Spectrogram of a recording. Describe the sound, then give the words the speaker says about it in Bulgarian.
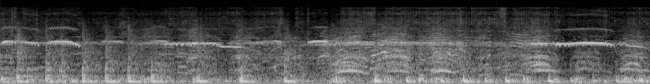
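A loud protest crowd in Bulgaria, protesting against parliament's deputies and the government at the start of 2014, roars continuously while shrill whistles blow in long, repeated blasts and droning vuvuzela horns buzz steadily underneath the clamor of shouting voices. “Игнорирайки протестите, депутатите свикнаха с вувузелите и освиркванията”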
